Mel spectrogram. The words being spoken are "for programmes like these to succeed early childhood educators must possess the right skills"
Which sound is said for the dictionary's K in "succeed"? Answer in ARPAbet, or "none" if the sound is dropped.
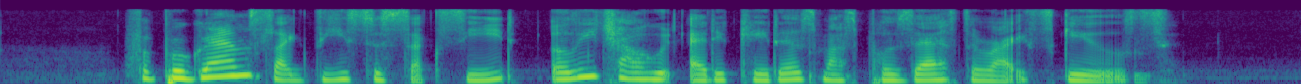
K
